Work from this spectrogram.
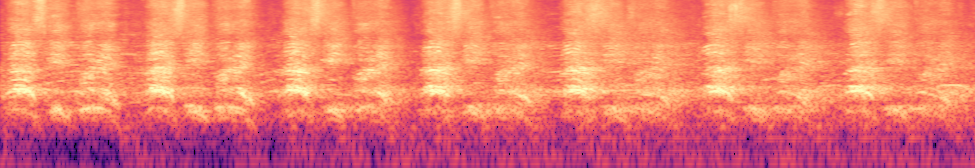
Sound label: fanchants; prazsky krvy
